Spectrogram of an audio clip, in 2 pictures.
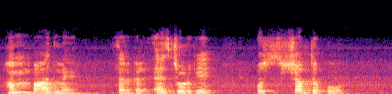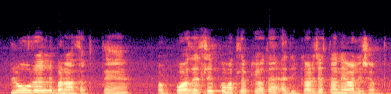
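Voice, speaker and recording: A young man teaching shorthand step by step, slowly repeating each word several times as he draws it. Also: sits high, animated, sharp tone. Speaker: shorthand instructor. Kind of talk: step-by-step lesson. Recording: slightly dull audio with faint background hiss.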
